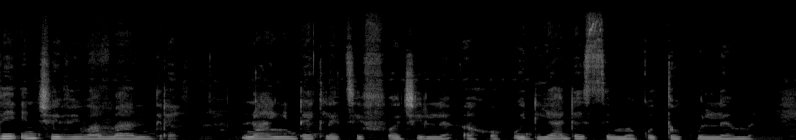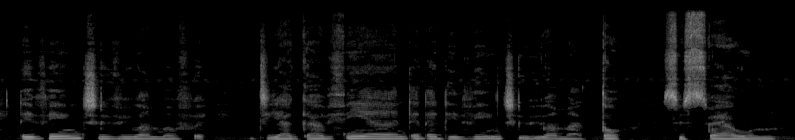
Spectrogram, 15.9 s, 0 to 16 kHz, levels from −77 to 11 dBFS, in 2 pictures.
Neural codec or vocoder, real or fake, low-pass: none; real; 14.4 kHz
